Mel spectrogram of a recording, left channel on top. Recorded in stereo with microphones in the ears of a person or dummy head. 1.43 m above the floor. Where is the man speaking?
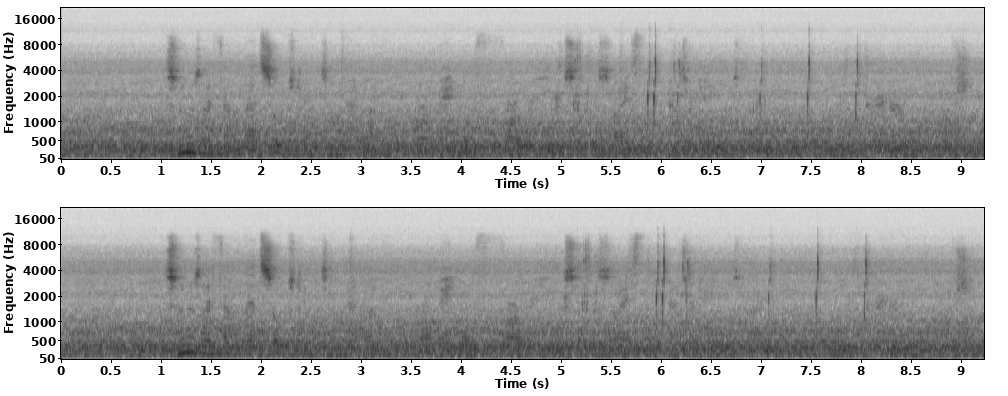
20° right (ahead or behind), 1.2 m; by 9.1 s 5° right (ahead or behind), 5.5 m.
